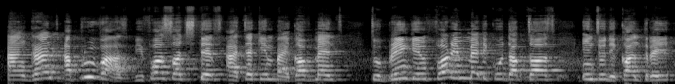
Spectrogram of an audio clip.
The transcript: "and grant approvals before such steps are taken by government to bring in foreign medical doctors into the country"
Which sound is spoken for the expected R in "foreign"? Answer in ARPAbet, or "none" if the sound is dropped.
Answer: R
